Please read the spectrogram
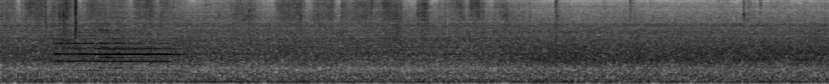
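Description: Steady rumble of city traffic, with a vehicle horn sounding once for about a second near the start.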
